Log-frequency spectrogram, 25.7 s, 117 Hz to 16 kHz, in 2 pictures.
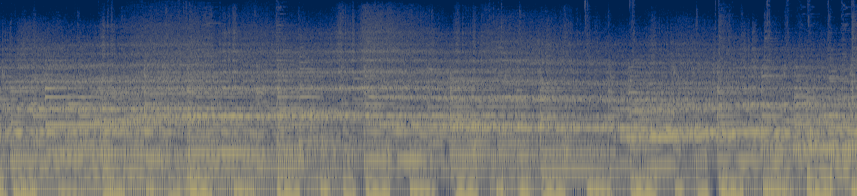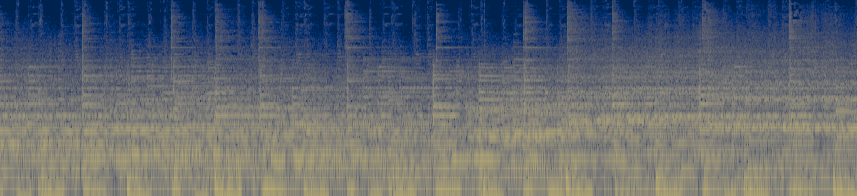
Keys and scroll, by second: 6.0 ctrl+c, 6.0 ctrl+v, 9.3 ctrl+c, 9.3 ctrl+v, 15.5 ctrl+c, 15.5 ctrl+v, 19.1 ctrl+c, 19.1 ctrl+v, 21.5 ctrl+c, 21.5 ctrl+v, 23.6 ctrl+z, 24.4 2.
